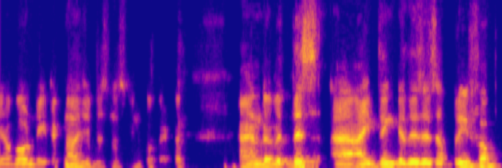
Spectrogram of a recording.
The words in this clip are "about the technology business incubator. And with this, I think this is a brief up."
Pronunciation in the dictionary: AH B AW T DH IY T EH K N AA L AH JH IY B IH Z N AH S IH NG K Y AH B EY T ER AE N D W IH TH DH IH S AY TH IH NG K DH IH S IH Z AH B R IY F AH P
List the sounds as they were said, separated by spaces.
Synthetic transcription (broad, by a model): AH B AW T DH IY T EH K N AA L AH JH IY B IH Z N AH S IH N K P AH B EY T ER AE N D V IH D IH S AY T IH NG K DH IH S IH Z AH B R IY F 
